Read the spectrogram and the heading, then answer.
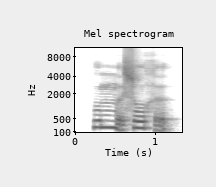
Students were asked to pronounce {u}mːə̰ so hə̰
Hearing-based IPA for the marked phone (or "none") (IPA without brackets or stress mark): u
